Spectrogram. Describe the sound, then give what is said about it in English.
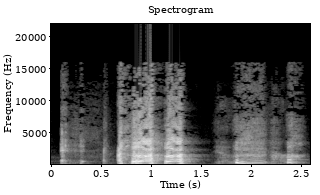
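A person coughs several times after straining their voice doing a gravelly character voice: a few small hacks, then two loud harsh bursts, followed by raspy, throaty coughing with a strained voiced edge. “Need a cough drop.”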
